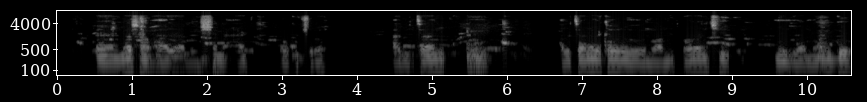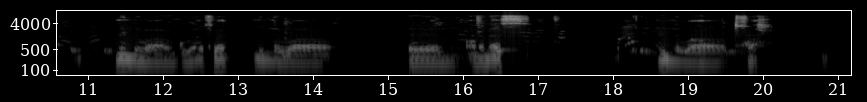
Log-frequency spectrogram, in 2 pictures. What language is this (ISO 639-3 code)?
som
